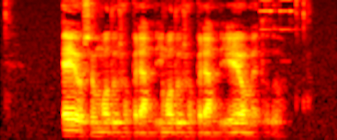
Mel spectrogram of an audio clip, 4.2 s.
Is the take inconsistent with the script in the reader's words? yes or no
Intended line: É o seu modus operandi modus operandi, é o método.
no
